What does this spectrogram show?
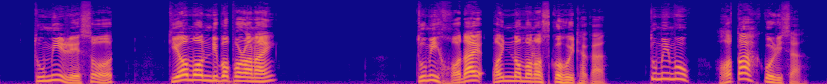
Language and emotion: Assamese, angry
